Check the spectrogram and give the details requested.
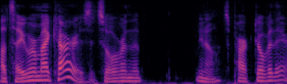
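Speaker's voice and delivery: plain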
